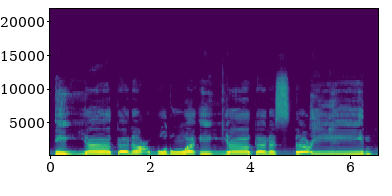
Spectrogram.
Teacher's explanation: ایاک نعبد ہرگز نہ پڑھیے کہ یہ لہن جلی کی غلطی ہے، بہت بڑی غلطی ہے، لہٰذا تشدید کے ساتھ پڑھیں گے. ایاک یعنی یا کو تھوڑا رک کر پڑھیں گے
